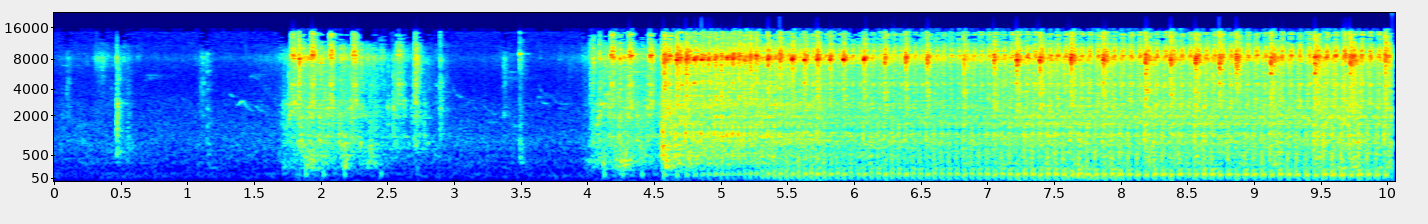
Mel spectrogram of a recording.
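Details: Craftsman 5.5 HP OHV 26-inch snow blower after carburetor cleaning, governor adjustment and recoil handle replacement: a few recoil pulls with choke, then catches and settles to a steady, even putter; starts and runs normally, idle screw needs raising.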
